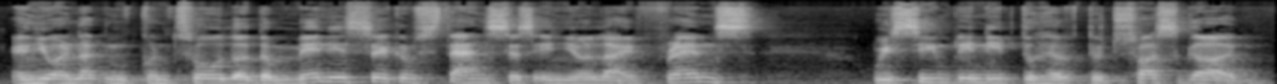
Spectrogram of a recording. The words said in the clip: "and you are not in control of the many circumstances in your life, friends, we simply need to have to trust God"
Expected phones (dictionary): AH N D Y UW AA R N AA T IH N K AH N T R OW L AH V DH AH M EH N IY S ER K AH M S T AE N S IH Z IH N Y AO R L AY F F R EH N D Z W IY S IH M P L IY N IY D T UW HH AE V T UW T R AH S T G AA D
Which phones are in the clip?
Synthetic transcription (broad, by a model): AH N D Y UW AA R N AA T IH N K AH N T R OW L AH V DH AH M EH N IY S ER K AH M S T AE N S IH S IH N Y AO R L AY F F R EH N D S W IY S IH M P L IY N IY D T UW HH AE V T UW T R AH S T G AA D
